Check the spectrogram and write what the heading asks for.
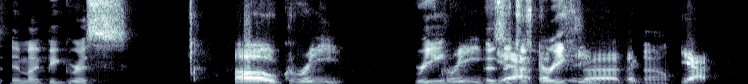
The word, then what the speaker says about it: Gris: Oh, Gree. Gree? Is it just Gree? Yeah, it's gray in French, I believe. Ah, well, that would explain it. There's an extra letter in there that doesn't make a sound.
